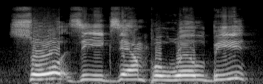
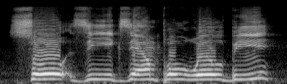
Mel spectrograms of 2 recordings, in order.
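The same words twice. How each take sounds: The two takes are said the same way.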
